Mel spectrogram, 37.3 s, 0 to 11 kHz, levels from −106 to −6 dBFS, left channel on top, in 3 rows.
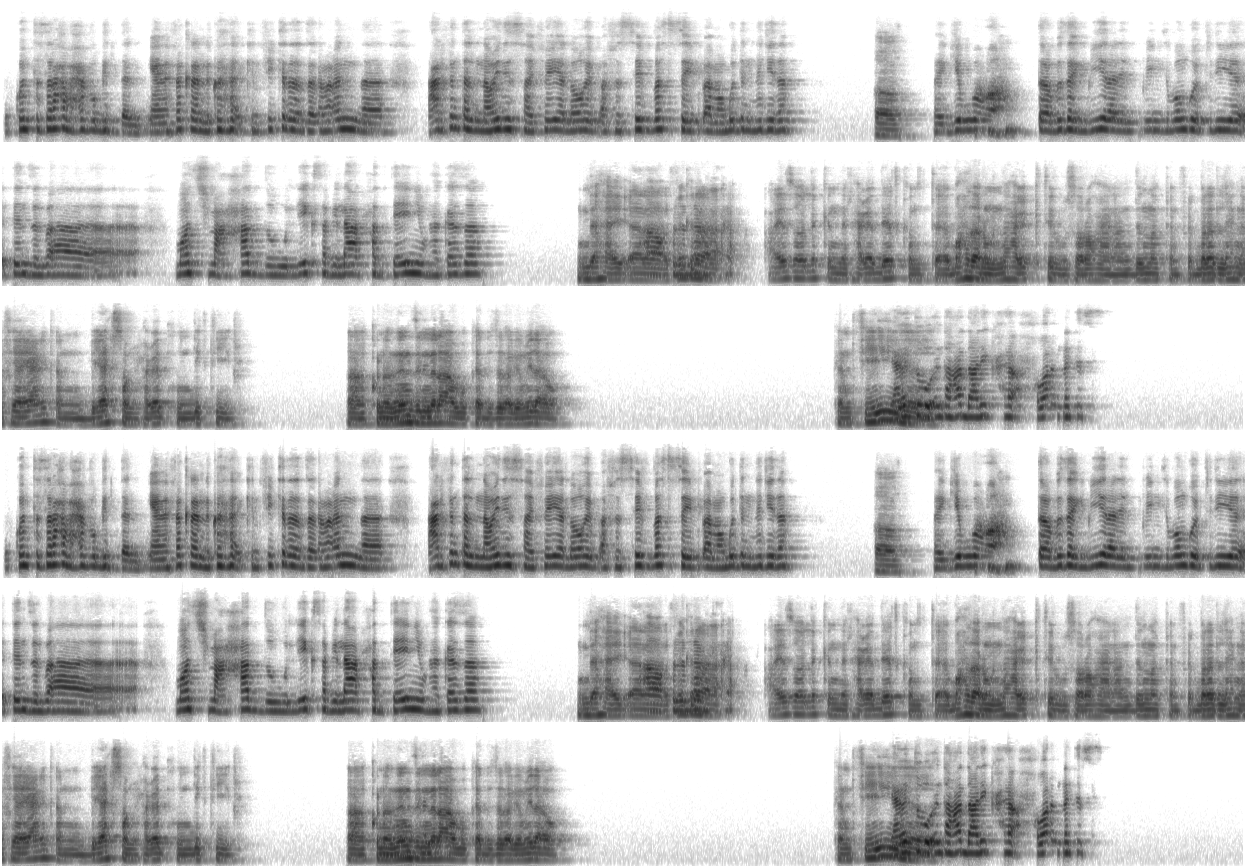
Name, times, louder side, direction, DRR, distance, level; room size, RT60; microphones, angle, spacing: voice 1, 0.1-3.8 4.3-7.9 9.3-13.8 14.2-17.3 18.8-19.7 28.6-29.4 33.8-35.6, right 4 dB, 85° right, 0.8 m, -30 dB
voice 2, 18.2-19.7 20.1-27.2 28.3-30.4 33.2-34.2, right 1 dB, 20° right, 1.2 m, -32 dB
15.5 x 5.2 x 7.9 m
head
